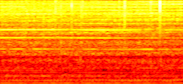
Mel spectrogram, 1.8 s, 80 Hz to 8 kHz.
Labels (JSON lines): {"label": "anthrophony, boat engine", "recorder": "SoundTrap 300"}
